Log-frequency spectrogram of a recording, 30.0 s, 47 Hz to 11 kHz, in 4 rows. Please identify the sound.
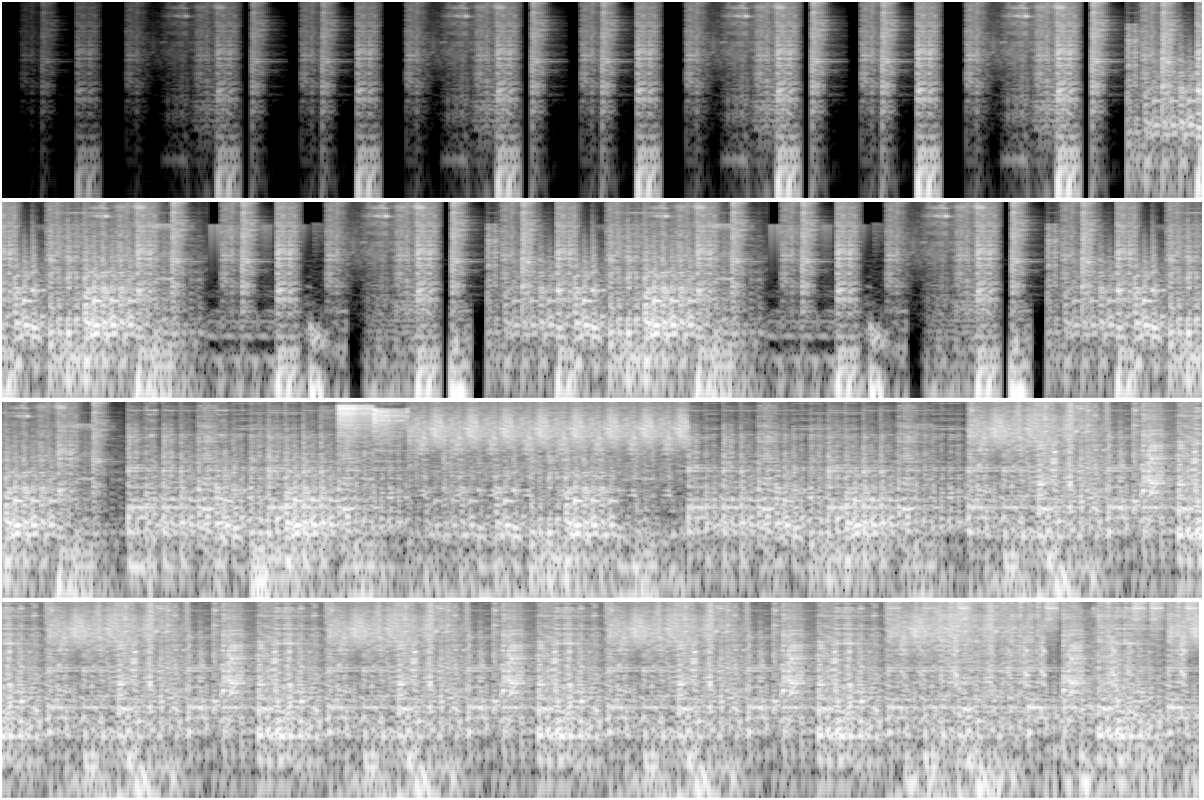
Music > Multiple instruments
Demo Track #2931 (Industraumatic)
Soundtrack, Horror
